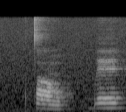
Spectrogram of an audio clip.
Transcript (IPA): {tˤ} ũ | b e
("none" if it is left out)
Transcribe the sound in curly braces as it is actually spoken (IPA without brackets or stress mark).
tˤ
